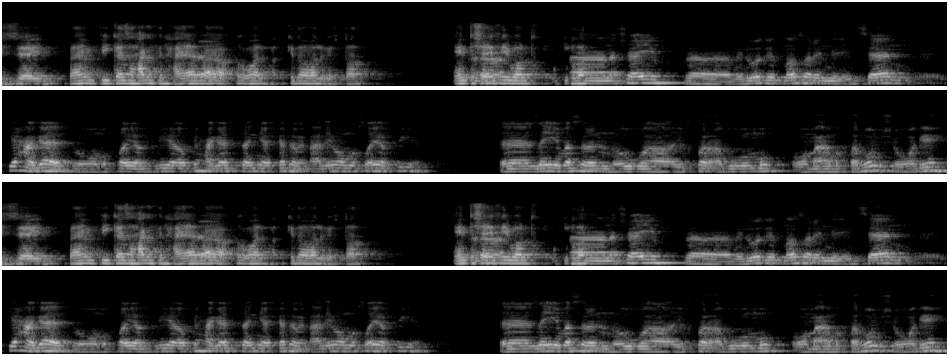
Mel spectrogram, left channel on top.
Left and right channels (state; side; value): identical; both; correlation 1.00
